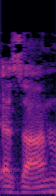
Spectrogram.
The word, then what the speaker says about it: Azan: Did I at least get Azan right? – Yeah.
